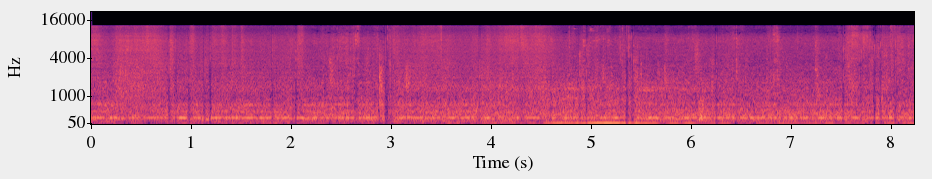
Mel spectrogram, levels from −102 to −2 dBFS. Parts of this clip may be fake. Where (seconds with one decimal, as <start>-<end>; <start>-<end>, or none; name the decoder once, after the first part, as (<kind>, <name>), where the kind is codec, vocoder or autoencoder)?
0.0-2.2 (autoencoder, DAC-VAE); 3.0-4.7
